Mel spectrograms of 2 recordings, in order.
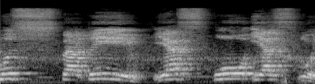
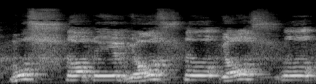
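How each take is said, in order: First: The s sound is thin and light. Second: The s sound is thick and dark. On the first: The speaker calls it right. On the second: The speaker calls it wrong. "jangan sampai"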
